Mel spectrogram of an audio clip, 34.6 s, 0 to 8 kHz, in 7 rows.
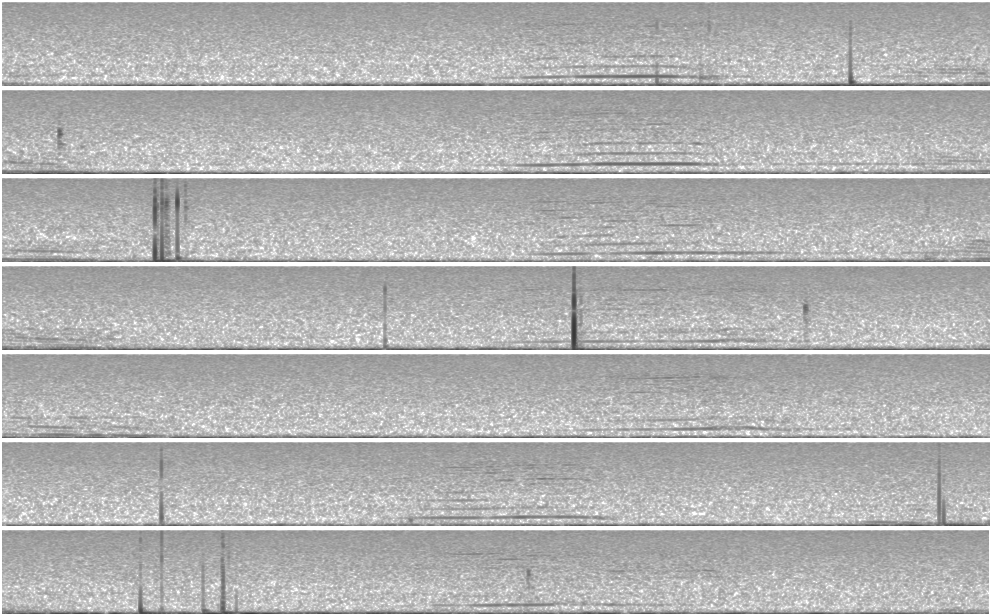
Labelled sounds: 3.0	3.3	humpback whale, 1.0 to 1.1 kHz
7.8	8.1	humpback whale, 1.0 to 3.4 kHz
17.9	18.2	humpback whale, 3.2 to 3.4 kHz
22.9	23.3	humpback whale, 3.2 to 3.5 kHz
27.0	27.7	humpback whale, 1.9 to 3.4 kHz
31.8	32.2	humpback whale, 3.2 to 3.4 kHz

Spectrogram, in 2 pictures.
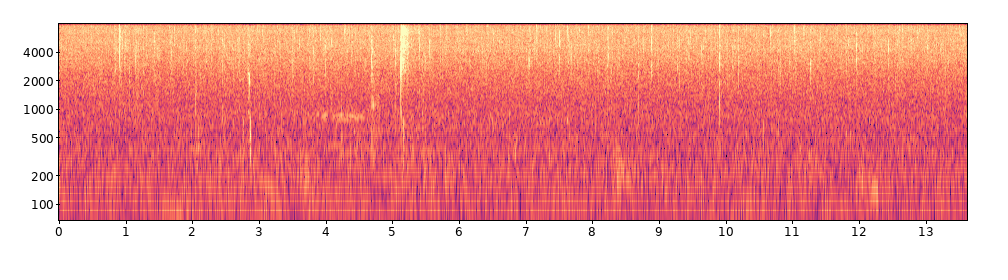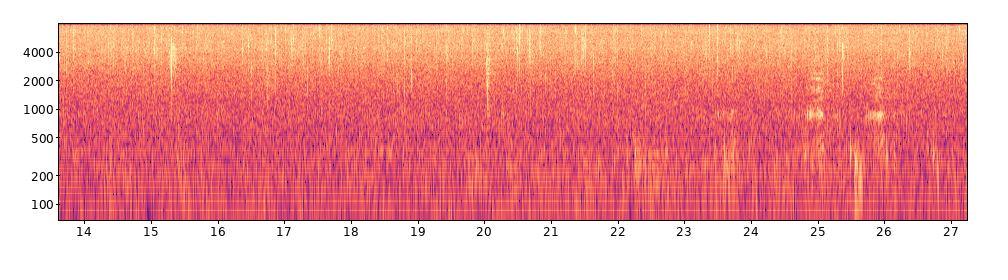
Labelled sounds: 4.1	4.5	humpback whale, 0.78 to 1.0 kHz
24.8	25.1	humpback whale, 0.78 to 1.1 kHz
25.7	26.0	humpback whale, 0.78 to 0.94 kHz

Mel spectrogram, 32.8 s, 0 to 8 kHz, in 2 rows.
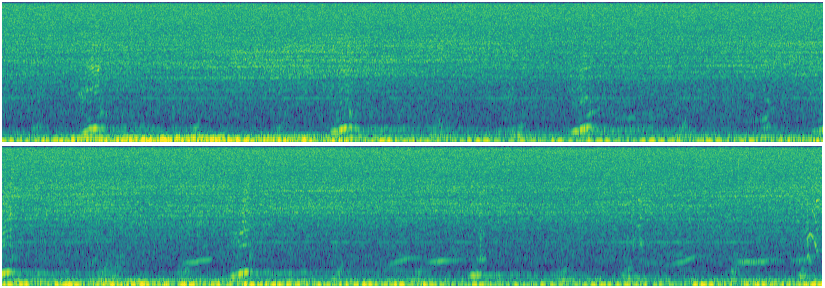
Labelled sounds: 1.7	2.0	humpback whale, 1.9 to 2.1 kHz
16.3	16.6	humpback whale, 0.99 to 1.3 kHz
32.5	32.8	humpback whale, 0.80 to 1.2 kHz

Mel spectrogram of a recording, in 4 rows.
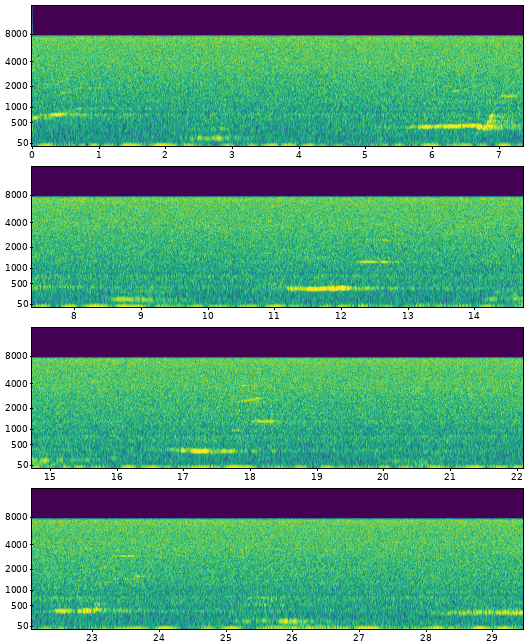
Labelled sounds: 7.0	7.3	humpback whale, 1.4 to 1.6 kHz
12.2	12.6	humpback whale, 1.1 to 1.3 kHz
17.8	18.4	humpback whale, 1.2 to 2.8 kHz
23.4	23.7	humpback whale, 2.8 to 3.0 kHz

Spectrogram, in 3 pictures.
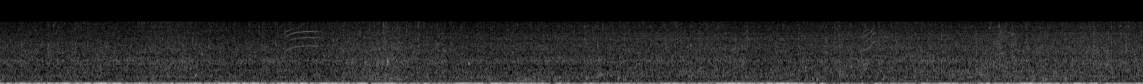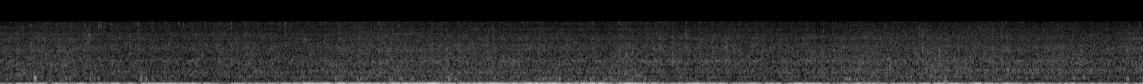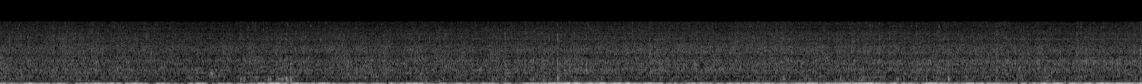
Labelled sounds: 2.6	3.5	killer whale, 1.7 to 7.3 kHz
8.3	9.1	killer whale, 1.7 to 5.7 kHz
9.5	10.5	killer whale, 1.3 to 8.0 kHz
15.1	16.0	killer whale, 3.8 to 4.9 kHz

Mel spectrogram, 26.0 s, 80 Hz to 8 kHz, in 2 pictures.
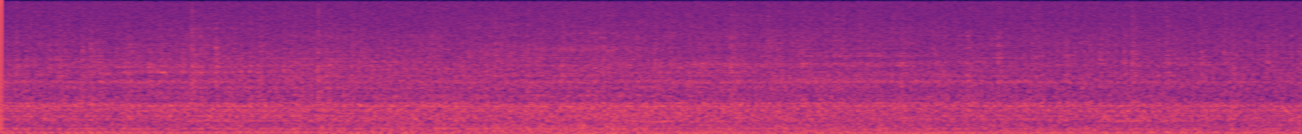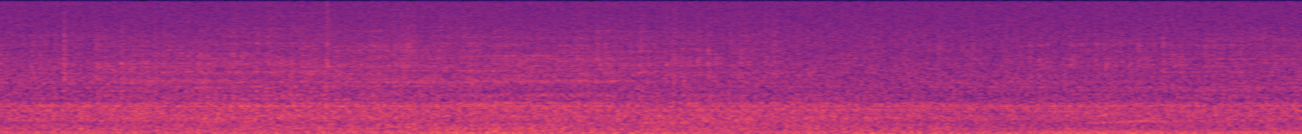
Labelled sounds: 8.6	8.8	vessel noise, 2.2 to 2.4 kHz

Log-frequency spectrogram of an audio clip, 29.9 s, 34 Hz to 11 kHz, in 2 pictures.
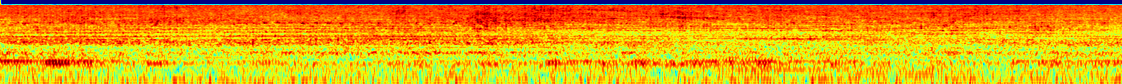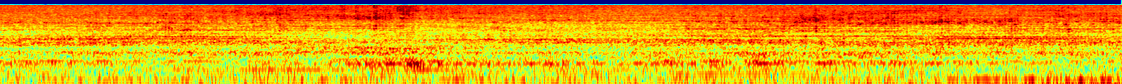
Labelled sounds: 19.7	19.9	vessel noise, 2.8 to 3.0 kHz
27.4	27.7	vessel noise, 2.1 to 2.6 kHz

